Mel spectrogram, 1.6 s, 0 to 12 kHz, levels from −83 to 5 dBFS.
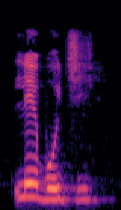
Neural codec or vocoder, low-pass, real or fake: none; 7.2 kHz; real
